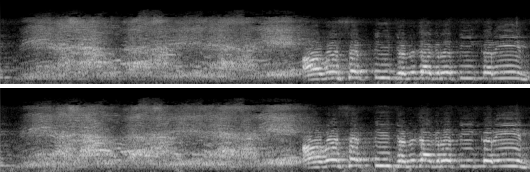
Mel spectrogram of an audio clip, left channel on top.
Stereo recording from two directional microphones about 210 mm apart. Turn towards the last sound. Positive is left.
turn(degrees=40)  # may be behind; listen again after turning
